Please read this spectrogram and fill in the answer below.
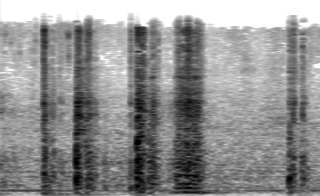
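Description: A wooden tamper pressing shredded, salted cabbage down into a glass mason jar: several short squishing crunches and knocks, over a steady low hum.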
